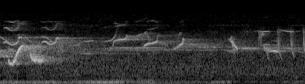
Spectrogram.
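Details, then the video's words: Bird song outdoors, a looping whistled phrase at the start followed by quick high chirps and rising notes, soft rural background noise throughout. "bird sound effect"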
